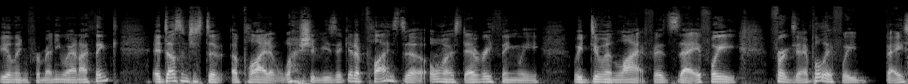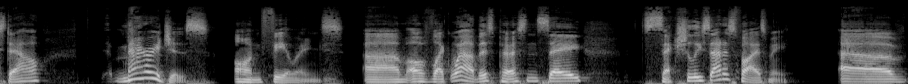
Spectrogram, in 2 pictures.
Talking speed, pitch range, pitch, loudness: 155 wpm, 105-135 Hz, 115 Hz, -19 LUFS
